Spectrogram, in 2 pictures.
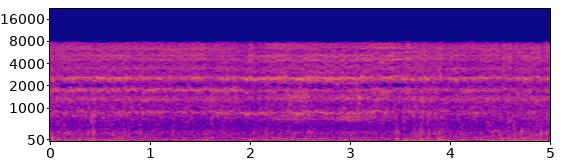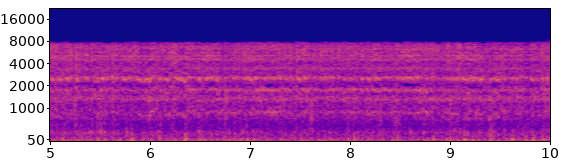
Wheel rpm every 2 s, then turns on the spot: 230, 220, 230, 240, 230.
none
